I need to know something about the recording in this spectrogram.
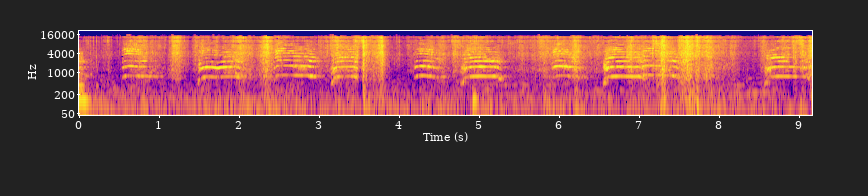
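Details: Titi, a pet otter, calls for tasty fish after being petted: a chain of loud, high, arched squealing cries with rich harmonics, about one each second, some doubled, with faint human voices and rustling behind.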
